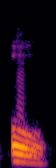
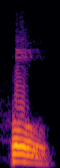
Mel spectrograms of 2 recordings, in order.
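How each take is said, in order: First: It starts directly with the vowel, no breath. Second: It starts with an audible breathy h sound. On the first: The speaker calls it wrong. "bukan o" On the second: The speaker calls it right. "ada nafasnya ho"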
